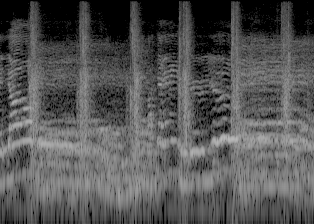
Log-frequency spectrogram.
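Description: A man singing a cappella while a roomful of diners claps along in time, about one clap a second.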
